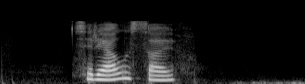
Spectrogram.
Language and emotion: Russian, neutral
